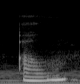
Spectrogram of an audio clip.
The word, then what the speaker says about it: Aum: Aum is spelled A U M. With the first syllable, we open our mouth and we say ah.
